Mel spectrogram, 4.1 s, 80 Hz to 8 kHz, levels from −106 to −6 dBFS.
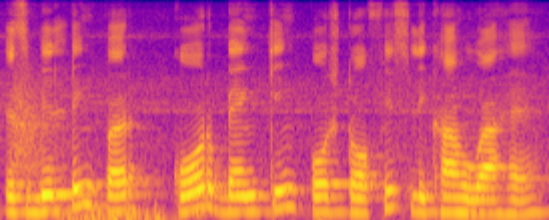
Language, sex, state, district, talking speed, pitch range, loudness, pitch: Hindi, male, Jharkhand, Ranchi, 145 wpm, 155-170 Hz, -16 LUFS, 160 Hz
